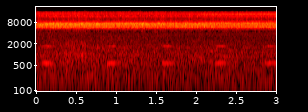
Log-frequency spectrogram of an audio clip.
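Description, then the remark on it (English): A dense nighttime insect chorus buzzes steadily in a tropical rainforest in Borneo, with shrill overlapping trills, while a regular, repeated call, likely a frog, sounds about once a second. No one speaks. “And then suddenly the sort of cacophony of the tropical forest at night hits you.”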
